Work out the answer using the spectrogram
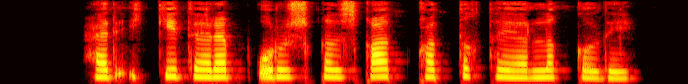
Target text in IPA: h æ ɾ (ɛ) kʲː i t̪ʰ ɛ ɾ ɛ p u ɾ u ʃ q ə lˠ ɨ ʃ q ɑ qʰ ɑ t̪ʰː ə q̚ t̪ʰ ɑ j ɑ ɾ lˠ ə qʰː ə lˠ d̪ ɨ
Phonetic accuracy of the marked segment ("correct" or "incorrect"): incorrect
